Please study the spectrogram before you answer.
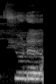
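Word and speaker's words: feudal: Okay, you can pronounce it एज फ्यूडल also.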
